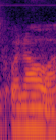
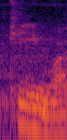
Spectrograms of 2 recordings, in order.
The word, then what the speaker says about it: quinoa: Actually, it's quinoa, I'm sorry. I don't know why somebody would pronounce it quinoa. It's supposed to be K-E-A-N-A.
